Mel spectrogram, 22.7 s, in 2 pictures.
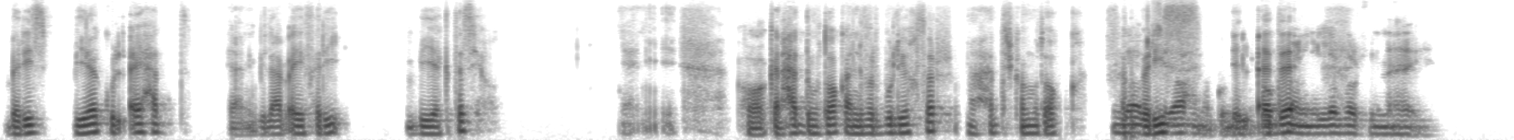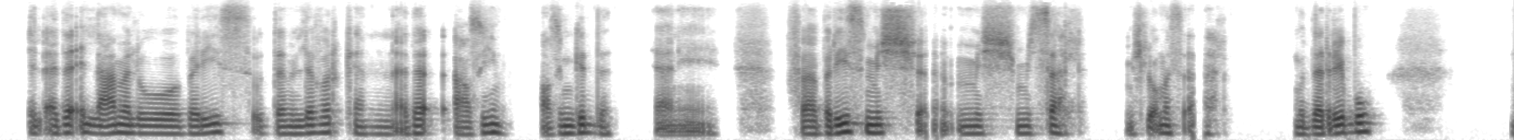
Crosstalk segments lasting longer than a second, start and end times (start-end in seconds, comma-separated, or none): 8.3-9.9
